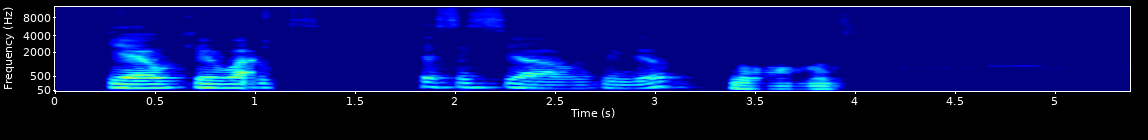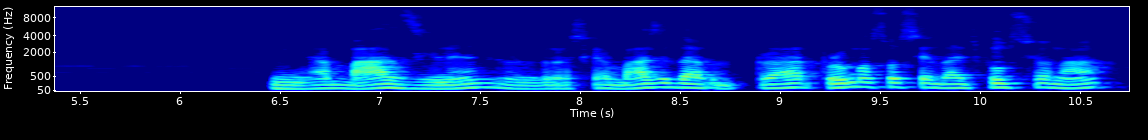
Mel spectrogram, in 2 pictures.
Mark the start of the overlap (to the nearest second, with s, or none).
none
